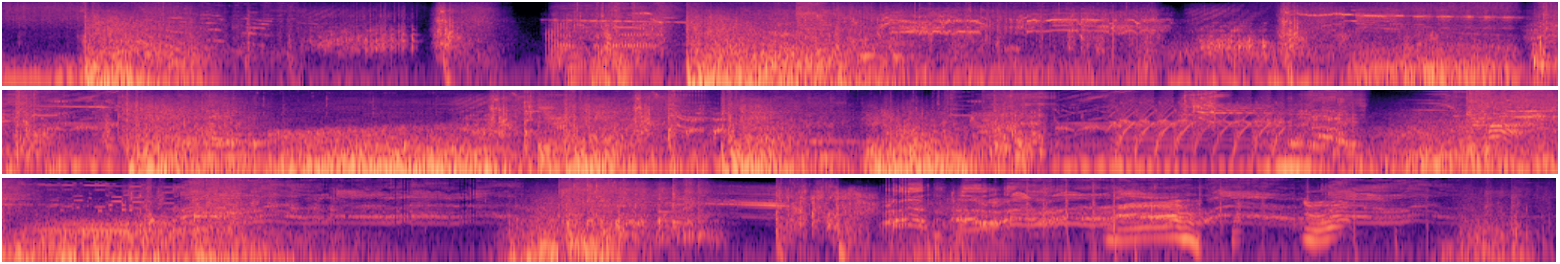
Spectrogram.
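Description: Cartoon action sound effects: a rapid series of impacts, crashes and shattering, with gliding electronic effects over a dramatic music score.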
